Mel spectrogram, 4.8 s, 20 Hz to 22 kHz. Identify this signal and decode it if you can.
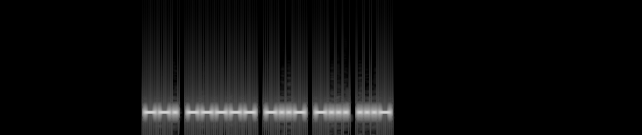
Morse code, heard as a keyed tone, about 42 wpm, 700 Hz. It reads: G0XBV
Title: DXCC-100 Call Signs - 5 Characters - 45wpm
